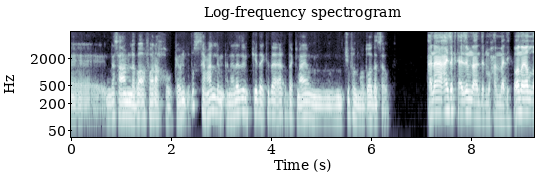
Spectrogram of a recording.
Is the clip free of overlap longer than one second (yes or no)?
yes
